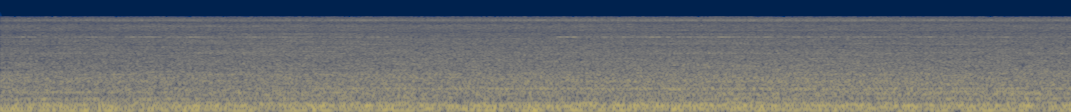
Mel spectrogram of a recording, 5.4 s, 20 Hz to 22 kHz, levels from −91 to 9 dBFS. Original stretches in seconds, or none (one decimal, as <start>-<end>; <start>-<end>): 0.9-2.0; 3.3-4.4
